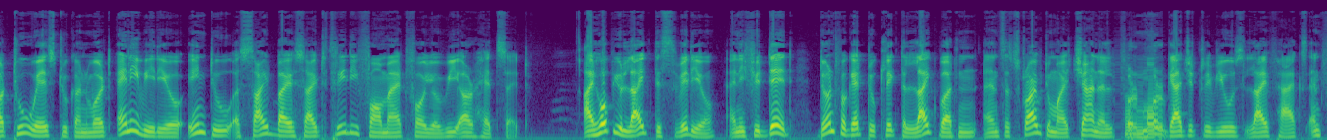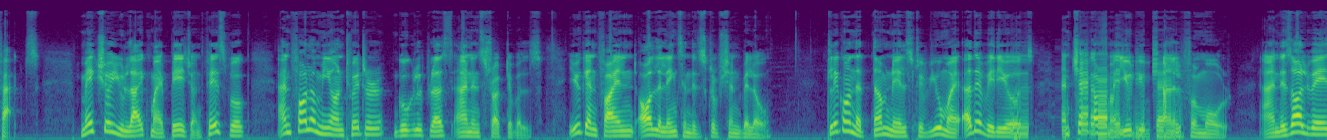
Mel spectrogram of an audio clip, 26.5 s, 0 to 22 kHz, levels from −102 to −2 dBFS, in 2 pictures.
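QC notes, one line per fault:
11.13–11.67 s and 23.38–25.13 s, robotic sound from repeated short buffers: the sound turns into a rigid, metallic buzz pitched near 94 Hz. Most of the first stretch and about half of the second is repeated audio, likely because new samples arrived late and the same roughly 10.7 ms chunk was replayed in place of the skipped material. A spectrogram would show flat, evenly spaced harmonic lines at multiples of 94 Hz, and the waveform would show identical short cycles repeating back to back.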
